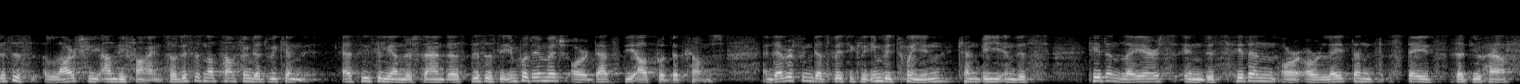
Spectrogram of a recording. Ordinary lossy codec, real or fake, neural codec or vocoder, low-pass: AAC, 16 kbps; fake; codec, 16 kHz, 16 kbps, FreqCodec, larger model; 7.2 kHz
